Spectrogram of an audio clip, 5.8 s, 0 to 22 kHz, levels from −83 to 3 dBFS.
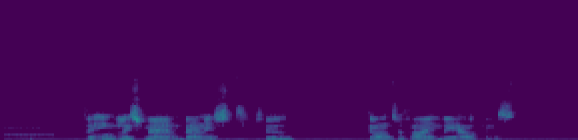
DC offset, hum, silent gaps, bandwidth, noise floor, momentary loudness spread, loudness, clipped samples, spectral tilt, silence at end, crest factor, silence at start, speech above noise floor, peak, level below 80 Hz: under 0.1%; 50 Hz at -75 dBFS; none; 11.5 kHz; -78 dBFS; 12 LU; -53 LUFS; under 0.1%; -3 dB/octave; 0 s; 24 dB; 0.05 s; 23 dB; -32 dBFS; -76 dBFS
